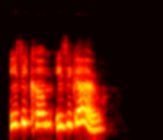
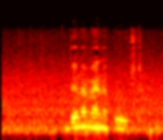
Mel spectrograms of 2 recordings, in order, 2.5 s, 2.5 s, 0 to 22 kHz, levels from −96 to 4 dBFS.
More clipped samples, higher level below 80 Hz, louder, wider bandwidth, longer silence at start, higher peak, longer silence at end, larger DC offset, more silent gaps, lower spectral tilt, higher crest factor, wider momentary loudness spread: neither; second, -76 dBFS vs -66 dBFS; about the same, -18 LUFS vs -20 LUFS; second, 7.2 kHz vs 10 kHz; about the same, 0.15 s vs 0.05 s; about the same, -2 dBFS vs -4 dBFS; first, 0.9 s vs 0 s; neither; neither; about the same, -5.5 dB/octave vs -6 dB/octave; about the same, 18 dB vs 18 dB; second, 7 LU vs 21 LU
